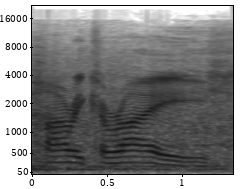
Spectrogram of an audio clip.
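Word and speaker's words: Harry Caray: Harry Carey Harry K how do you pronounce that in British English you know those words because we don't have the merger of Mary Mary Mary so it's very hard for me to say his name and to get it right in the way I speak here he is it's Hari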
